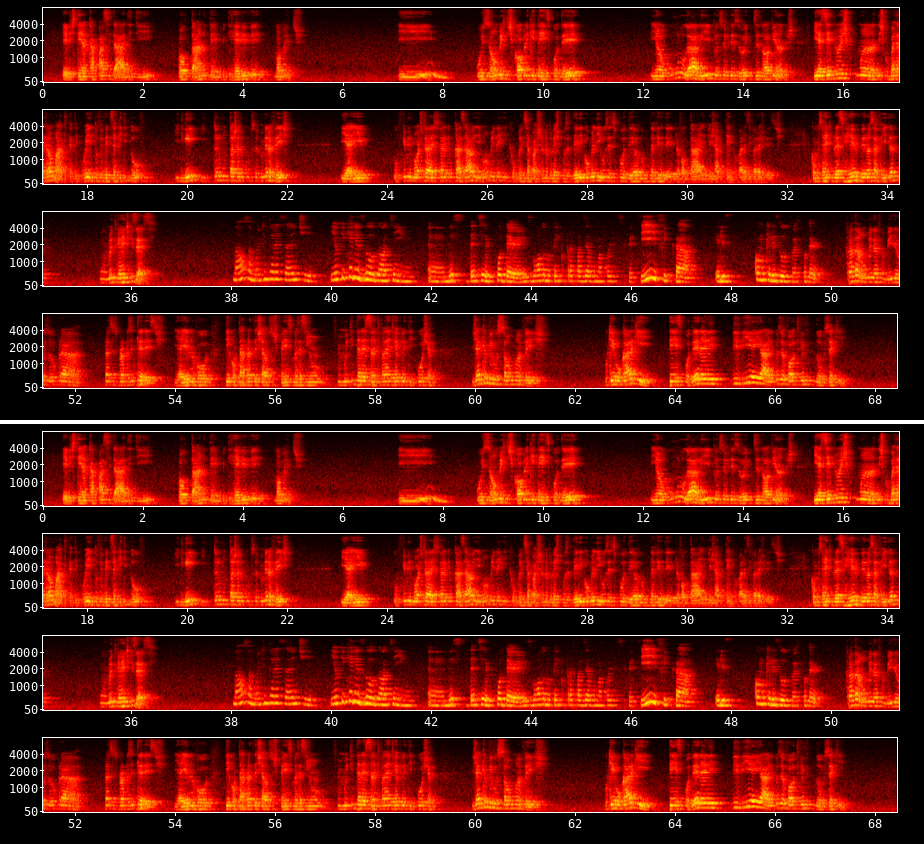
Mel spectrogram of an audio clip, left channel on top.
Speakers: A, on the right; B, in the centre.
A: Eles têm a capacidade de voltar no tempo e de reviver momentos. E
B: Hum,
A: os homens descobrem que têm esse poder em algum lugar ali pelos seus 18, 19 anos. E é sempre uma, es- uma descoberta traumática, tipo, ei, tô vivendo isso aqui de novo, e ninguém, e todo mundo tá achando como se fosse a primeira vez. E aí o filme mostra a história de um casal e o homem, né, e como ele se apaixona pela esposa dele e como ele usa esse poder ao longo da vida dele para voltar e viajar no tempo várias e várias vezes. É como se a gente pudesse reviver nossa vida no momento que a gente quisesse.
B: nossa, muito interessante. E o que que eles usam assim é, desse, desse poder? Eles voltam no tempo para fazer alguma coisa específica? Eles, como que eles usam esse poder?
A: Cada homem da família usou para para seus próprios interesses. E aí eu não vou te contar para te deixar o suspense, mas assim, um filme muito interessante, faz a gente refletir, poxa, já que eu vivo só uma vez, porque o cara que tem esse poder, né, ele vivia e ah, depois eu volto e vivo de novo isso aqui.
